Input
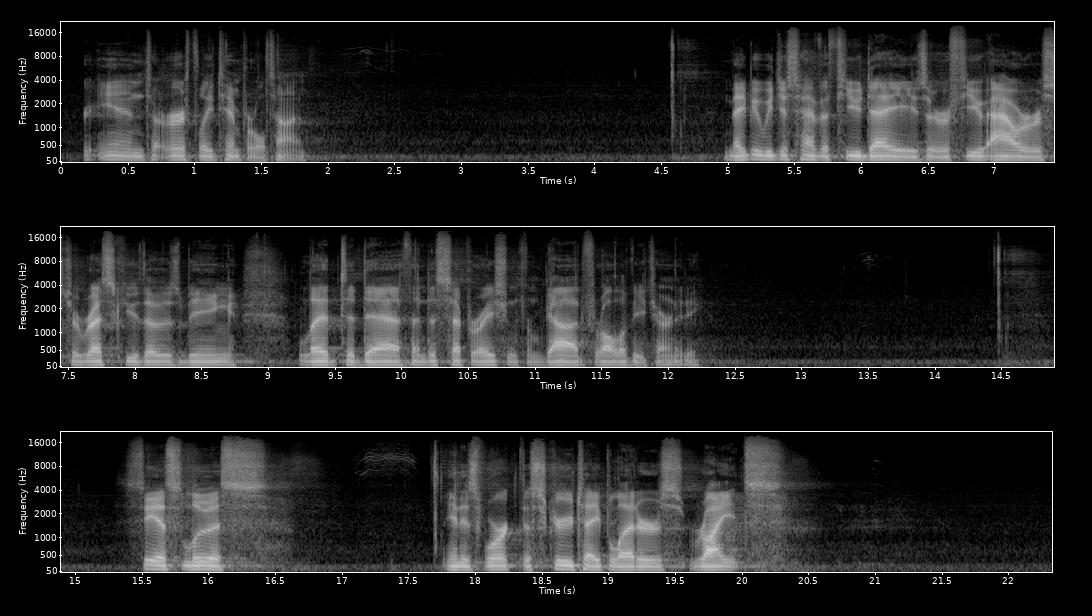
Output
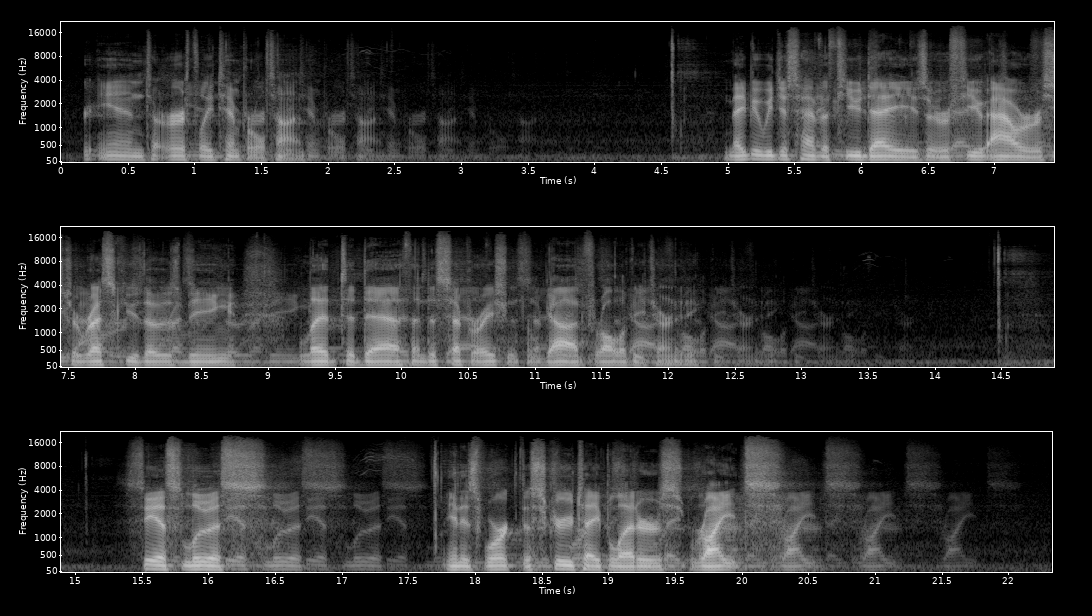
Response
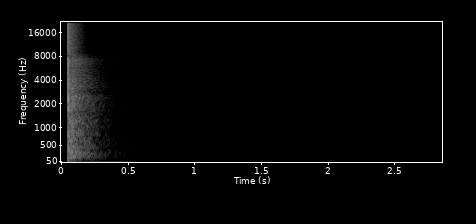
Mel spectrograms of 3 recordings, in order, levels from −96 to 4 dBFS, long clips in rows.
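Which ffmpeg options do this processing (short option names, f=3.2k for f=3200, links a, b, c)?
-af "aecho=1:1:604|1208|1812:0.141|0.0438|0.0136"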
